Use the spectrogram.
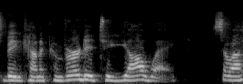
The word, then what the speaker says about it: Yahweh: kind of converted to Yahweh. So, I said, "Okay, so when you're inhaling, do the yah, and when you're exhaling, do the way."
